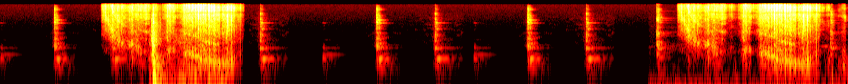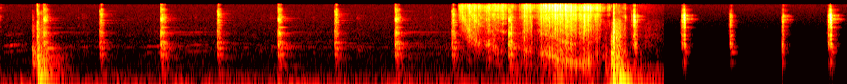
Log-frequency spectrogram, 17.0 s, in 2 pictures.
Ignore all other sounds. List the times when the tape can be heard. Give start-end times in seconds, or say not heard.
1.0-2.5, 6.8-8.5, 13.1-14.8.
